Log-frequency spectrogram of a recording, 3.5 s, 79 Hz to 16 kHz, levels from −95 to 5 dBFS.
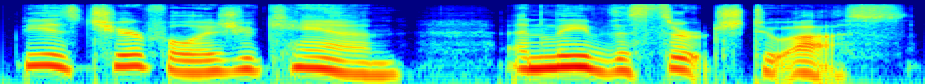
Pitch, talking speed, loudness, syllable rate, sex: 200 Hz, 205 wpm, -17 LUFS, 4.7 syllables/s, female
